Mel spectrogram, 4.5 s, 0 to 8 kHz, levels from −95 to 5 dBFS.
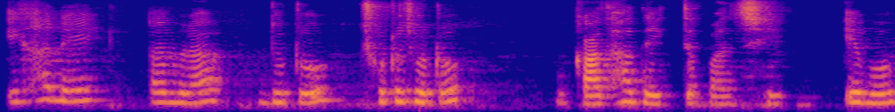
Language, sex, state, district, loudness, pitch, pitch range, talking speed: Bengali, female, West Bengal, Jalpaiguri, -25 LUFS, 260 Hz, 230-280 Hz, 120 wpm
